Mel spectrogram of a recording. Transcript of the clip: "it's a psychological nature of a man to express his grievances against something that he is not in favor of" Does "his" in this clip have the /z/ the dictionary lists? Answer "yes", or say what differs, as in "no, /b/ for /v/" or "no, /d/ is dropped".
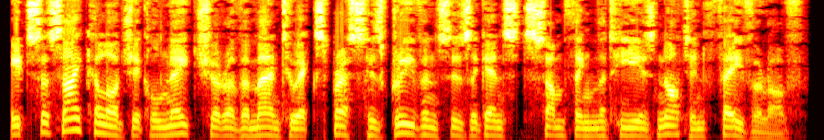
yes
